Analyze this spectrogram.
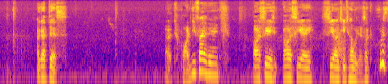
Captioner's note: stammers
